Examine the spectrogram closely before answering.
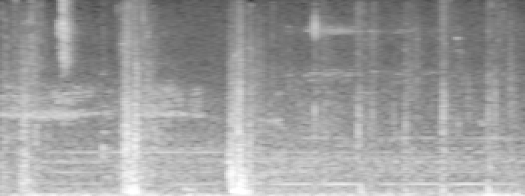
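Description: Stone rubble crashes and crumbles.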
